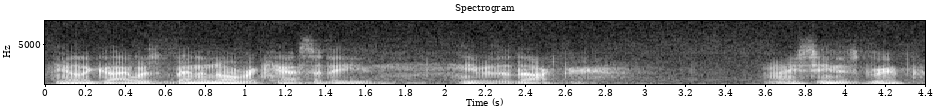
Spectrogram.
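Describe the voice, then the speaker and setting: A man's voice: very deep voice, fairly even intonation, fast talker, slightly rough. An actor with an American accent playing a cold-blooded small-time crook, telling his story in tough, confiding slang in 1940s radio drama style. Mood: matter-of-fact, confiding. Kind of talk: 1940s radio drama first-person narration. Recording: muffled 1940s radio recording.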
